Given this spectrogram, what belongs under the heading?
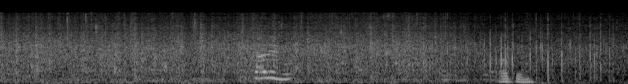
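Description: Steady rain falls outdoors on a permaculture plot, a dense continuous patter throughout, with brief voices speaking briefly in the background.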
